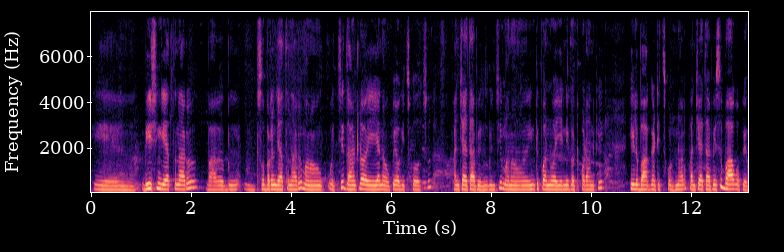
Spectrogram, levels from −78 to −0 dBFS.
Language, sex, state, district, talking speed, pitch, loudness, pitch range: Telugu, female, Andhra Pradesh, Guntur, 115 wpm, 190 Hz, -17 LUFS, 185-200 Hz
